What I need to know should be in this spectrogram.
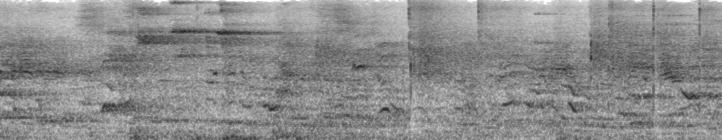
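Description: A volleyball thumps and bounces on a wooden floor.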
